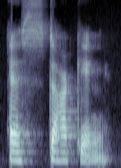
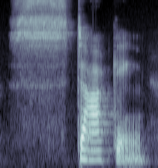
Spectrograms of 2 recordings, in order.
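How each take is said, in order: First: An extra eh vowel comes before the S. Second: It starts directly with the S sound. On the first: The speaker calls it wrong. "Make sure that your chin isn't dropping for the eh" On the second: The speaker calls it right. "going straight into that S sound and the T together"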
